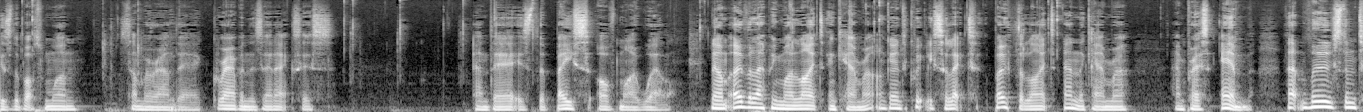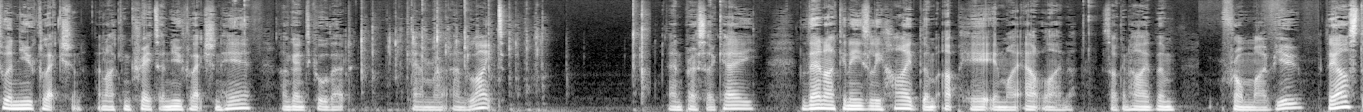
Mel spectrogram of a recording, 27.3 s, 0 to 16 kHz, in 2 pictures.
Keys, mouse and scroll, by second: 0.4 click, 1.1 g, 3.4 click, 3.6-8.8 middle drag, 4.3-4.7 scroll down 1, 8.8-10.6 drag, 12.3 m, 24.5 click, 26.8 click.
